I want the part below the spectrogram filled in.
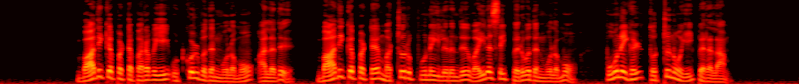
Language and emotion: Tamil, neutral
